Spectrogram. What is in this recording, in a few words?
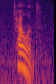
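"talent", American English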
